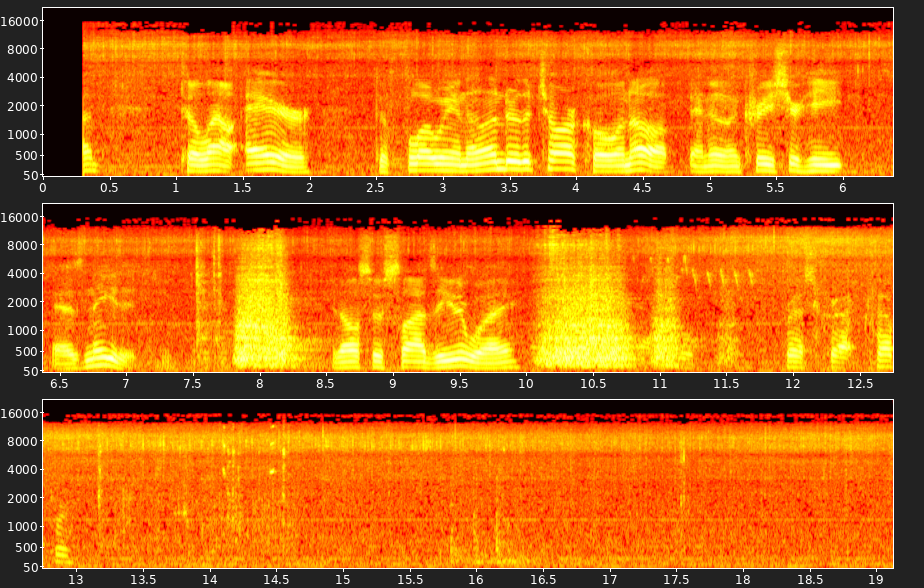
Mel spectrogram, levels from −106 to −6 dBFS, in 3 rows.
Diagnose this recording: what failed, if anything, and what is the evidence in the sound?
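Cut-off start, 0.00 to 0.30 s: the file opens on digital silence, and at 0.30 s the sound appears abruptly in the middle of an event, with no attack or fade-in leading up to it. The failure sits at the capture or recording-start stage, where the recording began late. The recording missed the onset of a sound already under way, and the missing stretch was filled with silence.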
